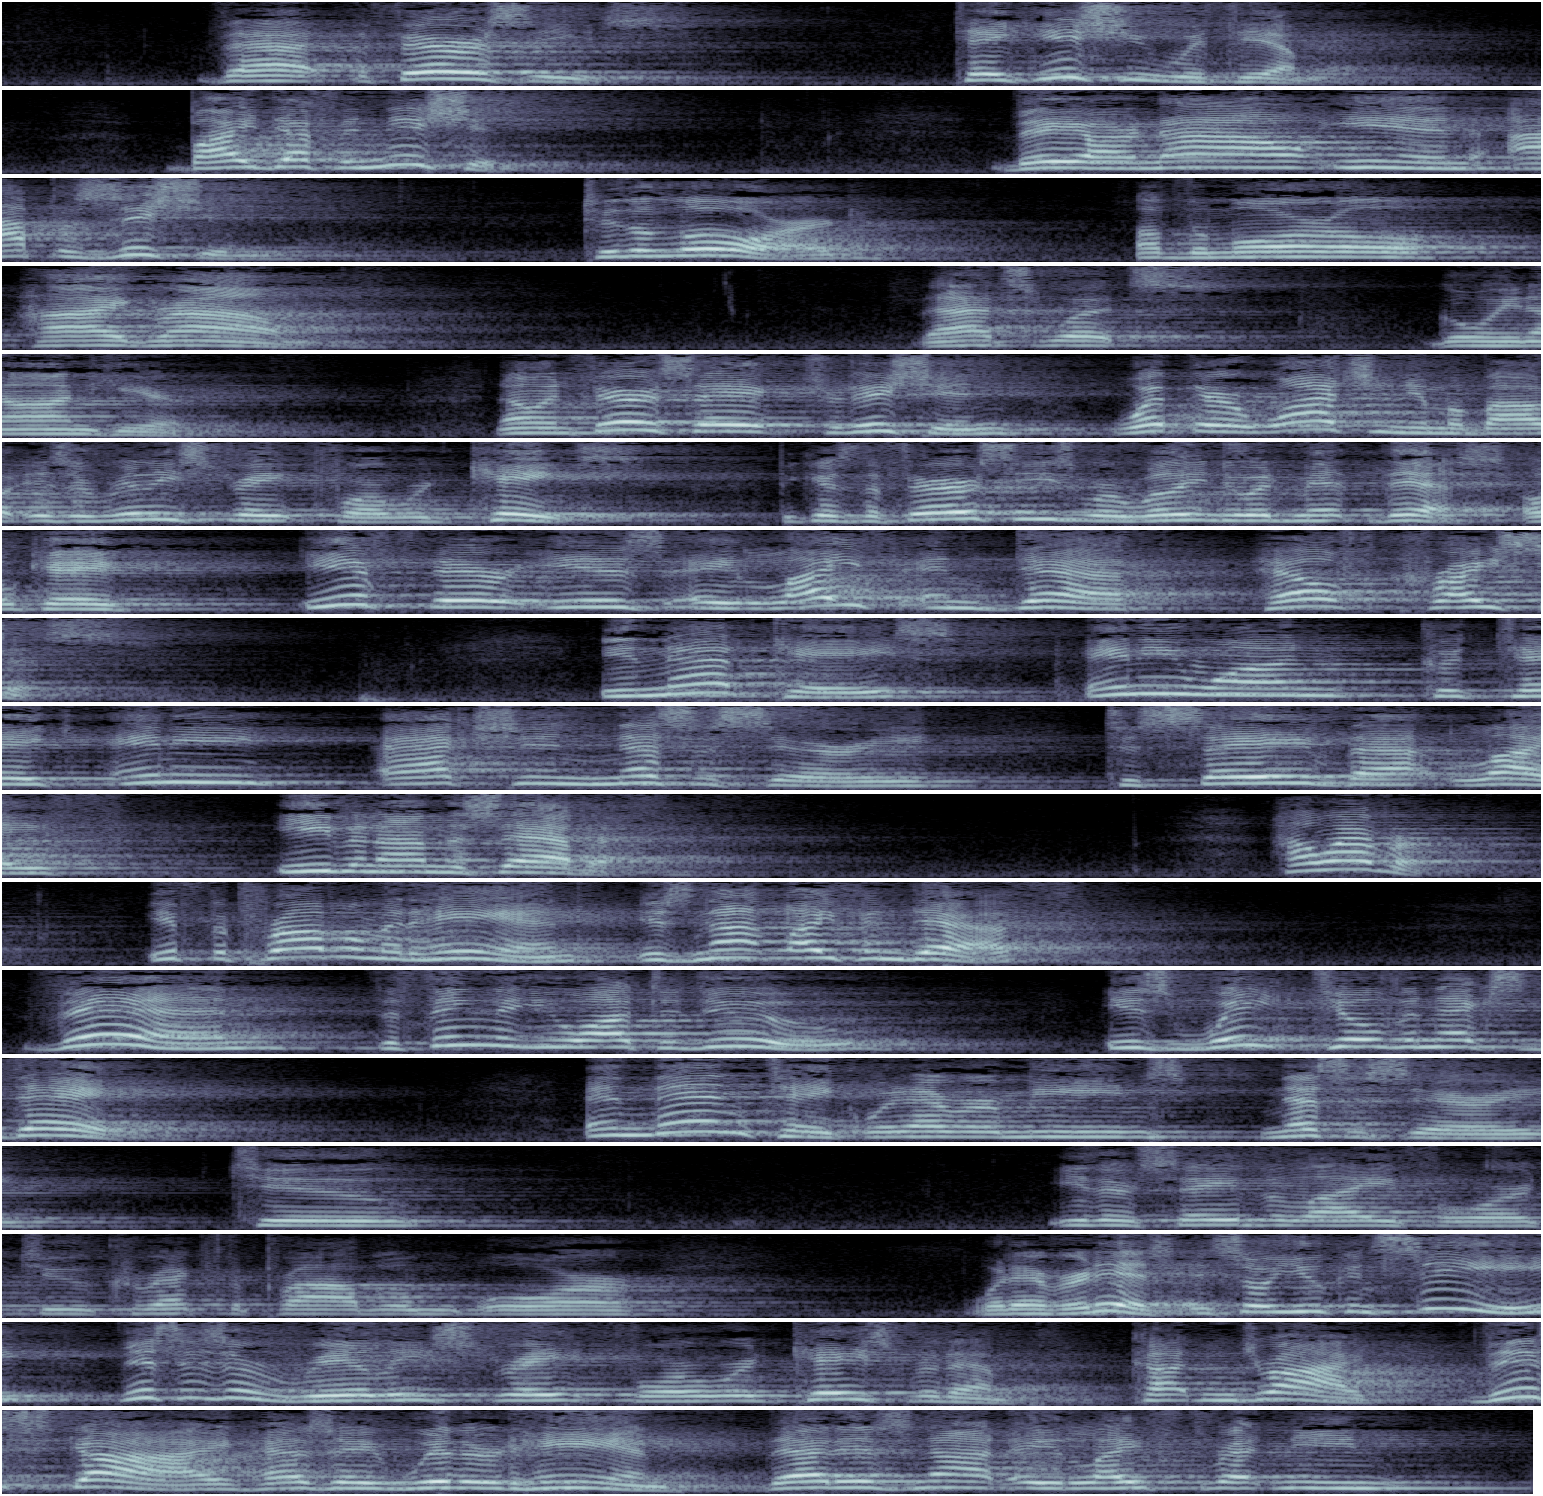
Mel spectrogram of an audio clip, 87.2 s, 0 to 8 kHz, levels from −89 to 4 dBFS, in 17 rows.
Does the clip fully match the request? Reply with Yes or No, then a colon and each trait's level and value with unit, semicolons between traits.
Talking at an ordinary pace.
No: slow, 105 wpm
